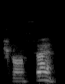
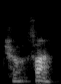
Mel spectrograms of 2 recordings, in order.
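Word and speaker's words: 朝鮮: of Korea, where the country was called Chosen, the Japanese pronunciation of the Chinese characters read Chosun in Korea.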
